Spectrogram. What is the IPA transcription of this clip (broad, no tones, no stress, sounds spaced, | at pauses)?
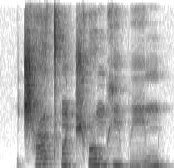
t͡ʃʰ a̤ tʰ õ t͡ʃʰ o m x i p i m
